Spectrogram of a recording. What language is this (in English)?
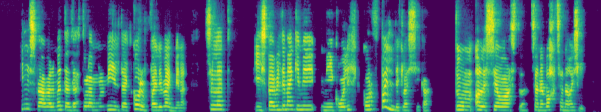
Võro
